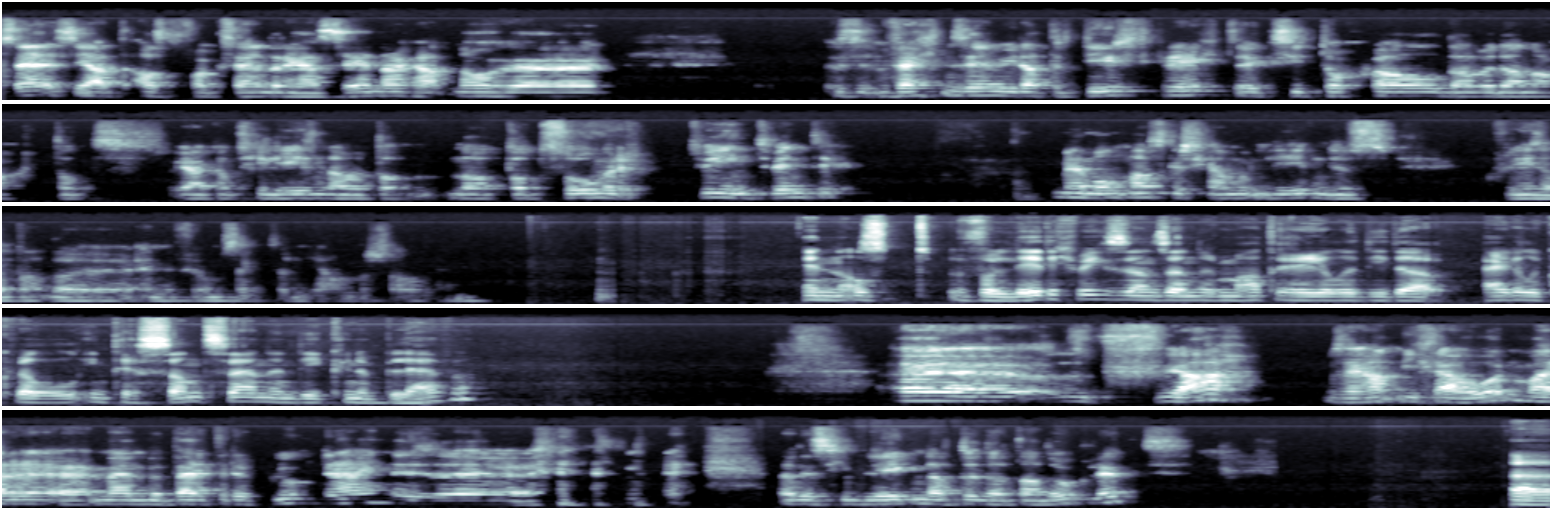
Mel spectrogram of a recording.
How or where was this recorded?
video call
